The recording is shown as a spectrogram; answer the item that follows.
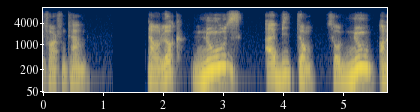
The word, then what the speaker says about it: habitons: Okay, so it's nous, and then it's as if the H isn't there. Habitons, nous habitons.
